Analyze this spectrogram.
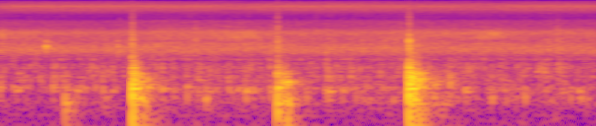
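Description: Wooden knocks sound three times as bamboo slats are tapped into place.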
